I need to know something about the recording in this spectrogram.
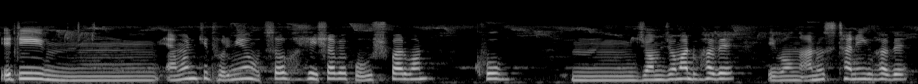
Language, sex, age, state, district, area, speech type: Bengali, female, 30-45, West Bengal, Paschim Medinipur, rural, spontaneous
